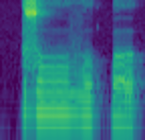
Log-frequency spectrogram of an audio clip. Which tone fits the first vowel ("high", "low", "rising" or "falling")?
high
